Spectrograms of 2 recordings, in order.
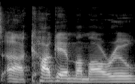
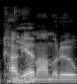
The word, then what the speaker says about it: Kage Mamoru: I didn't give you any pronunciation guide, so hence Kage Mamaru was said in that episode instead of Kage Mamoru, which the rest of us were saying like weebs with tapping the R, as we say.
